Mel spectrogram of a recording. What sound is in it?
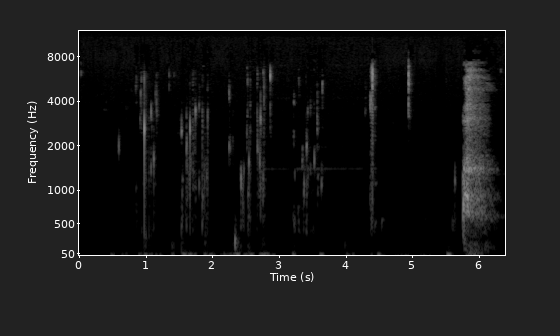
drinking/glugging drink with gasp
drinking water out of a can and gasping. use it in any videos, if you could tell me if your using it that would be great.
